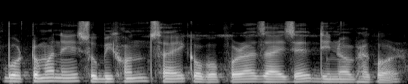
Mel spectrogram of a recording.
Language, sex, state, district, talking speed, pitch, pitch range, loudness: Assamese, male, Assam, Sonitpur, 145 wpm, 130 Hz, 120-145 Hz, -17 LUFS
